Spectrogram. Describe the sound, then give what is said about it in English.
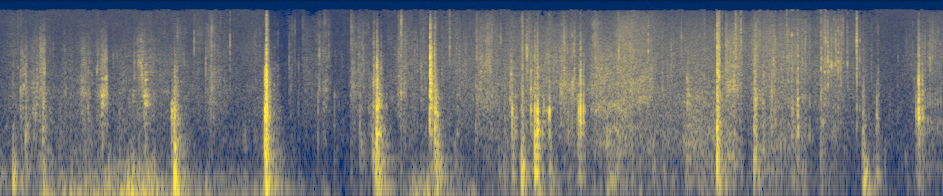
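A door is opened and held, with a series of sharp clunks and latch clicks, mixed with shuffling footsteps and a low rumble. No one speaks. “I'll hold the door for the ladies.”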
